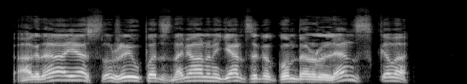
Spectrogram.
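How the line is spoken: Thunderous voice. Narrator (Russian): Он громовым голосом произносил

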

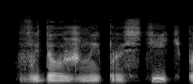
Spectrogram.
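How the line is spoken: Quiet. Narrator (Russian): промолвила она тихо

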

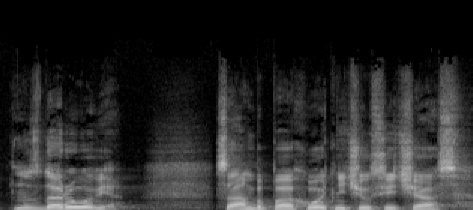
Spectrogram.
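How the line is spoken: Sighing. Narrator (Russian): вздохнул фельдшер

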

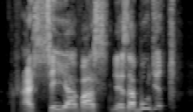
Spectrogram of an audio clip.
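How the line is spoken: Barking. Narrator (Russian): рявкнул Остап

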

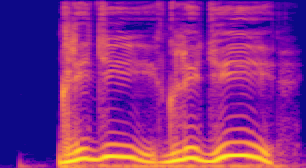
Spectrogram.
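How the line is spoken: Frightened whispers. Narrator (Russian): испуганно зашептали

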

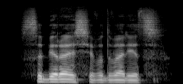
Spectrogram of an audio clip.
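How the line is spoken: Dejected voice. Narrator (Russian): упавшим голосом сказал он ей

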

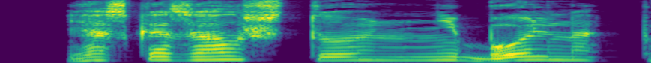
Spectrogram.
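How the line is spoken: Babbling. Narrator (Russian): пролепетал я

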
